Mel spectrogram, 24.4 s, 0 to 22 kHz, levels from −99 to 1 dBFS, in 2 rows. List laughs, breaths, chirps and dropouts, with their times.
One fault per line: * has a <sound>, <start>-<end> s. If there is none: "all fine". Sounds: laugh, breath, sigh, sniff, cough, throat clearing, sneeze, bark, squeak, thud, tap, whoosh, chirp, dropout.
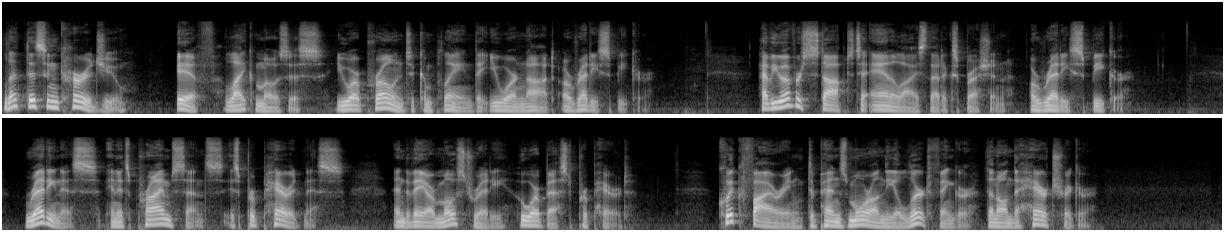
all fine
